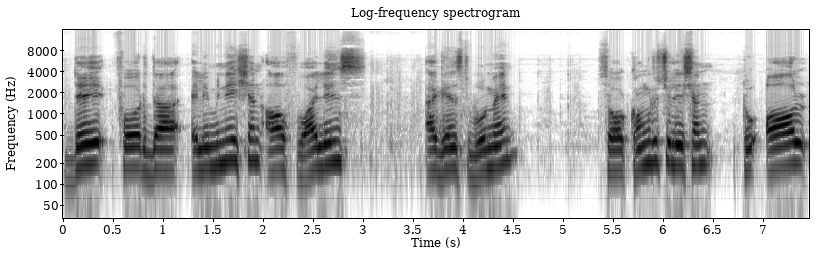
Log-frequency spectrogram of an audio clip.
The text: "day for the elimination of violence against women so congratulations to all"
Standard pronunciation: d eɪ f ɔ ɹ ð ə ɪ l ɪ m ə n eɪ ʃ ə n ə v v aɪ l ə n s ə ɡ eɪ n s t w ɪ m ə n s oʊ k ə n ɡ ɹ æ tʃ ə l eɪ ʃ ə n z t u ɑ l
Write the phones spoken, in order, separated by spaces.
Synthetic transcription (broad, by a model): d eɪ f ɔ ɹ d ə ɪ l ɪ m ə n eɪ ʃ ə n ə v v aɪ l ə n s ə ɡ eɪ n s t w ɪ m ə n s oʊ k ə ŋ ɡ ɹ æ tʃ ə l eɪ ʃ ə n t u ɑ l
